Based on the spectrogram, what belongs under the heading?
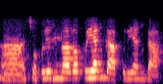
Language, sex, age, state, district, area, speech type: Sindhi, female, 60+, Maharashtra, Mumbai Suburban, urban, conversation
